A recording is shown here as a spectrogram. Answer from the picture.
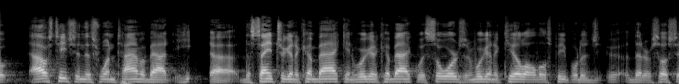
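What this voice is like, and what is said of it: Usual voice. Nothing is said of it.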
